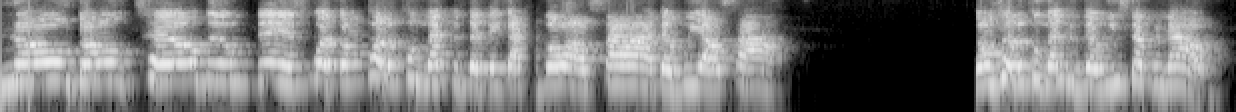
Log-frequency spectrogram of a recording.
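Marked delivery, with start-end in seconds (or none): 0.0-1.9 put-on, stretched-out, protesting screaming cry. Speaker acting out what the losers are screaming, imitating people screaming. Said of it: "these losers screaming like".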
